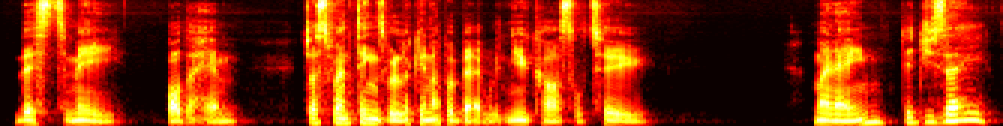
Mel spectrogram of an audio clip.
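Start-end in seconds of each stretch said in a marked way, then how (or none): 5.4-6.6 mildly meek query, lifting high at the end; innocent, higher-pitched stalling question. A narrator's reading. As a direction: ask meekly, as if playing for time. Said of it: "meekly clearing my throat".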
